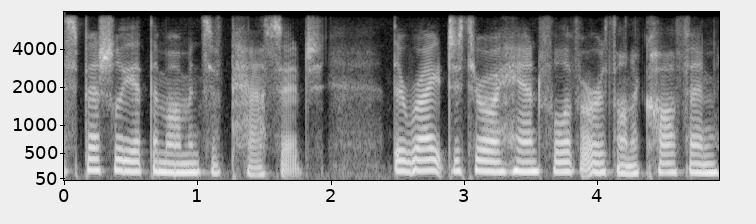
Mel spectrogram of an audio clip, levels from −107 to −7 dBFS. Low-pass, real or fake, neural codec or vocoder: 7.2 kHz; fake; vocoder, 44.1 kHz, 128 mel bands every 256 samples, BigVGAN v2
